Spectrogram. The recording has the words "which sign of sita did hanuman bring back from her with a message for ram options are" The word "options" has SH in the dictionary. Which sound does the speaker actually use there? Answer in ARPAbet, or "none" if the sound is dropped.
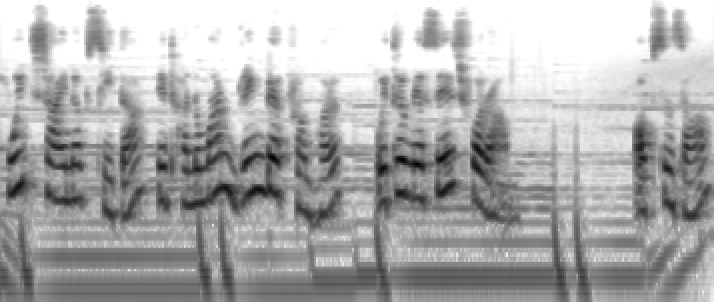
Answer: S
